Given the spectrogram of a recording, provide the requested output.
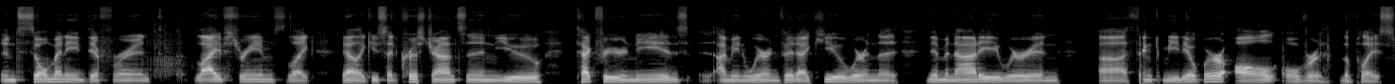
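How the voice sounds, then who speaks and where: A man with a Wisconsin accent, a fairly low pitch and monotone, flat intonation at a fairly slow pace, in a very clean recording with a silent background. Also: dry, close sound with no echo. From Wisconsin, US. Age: 30s. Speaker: YouTube creator and live streamer. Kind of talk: live stream talk to viewers. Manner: casual, filler-heavy.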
